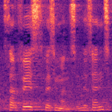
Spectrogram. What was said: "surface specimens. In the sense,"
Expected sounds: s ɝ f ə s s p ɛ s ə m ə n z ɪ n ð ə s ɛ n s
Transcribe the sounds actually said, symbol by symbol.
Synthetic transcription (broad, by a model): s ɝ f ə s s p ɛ s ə m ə n s ɪ n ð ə s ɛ n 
